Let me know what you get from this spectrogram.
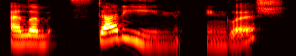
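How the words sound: The stress is on the word studying. "take the stress here and we move it to studying"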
